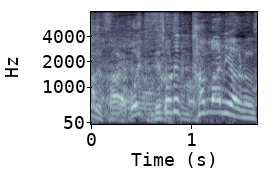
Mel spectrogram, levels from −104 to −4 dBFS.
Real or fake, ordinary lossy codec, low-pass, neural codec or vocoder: fake; none; none; codec, 16 kHz, 16 kbps, FreqCodec, smaller model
